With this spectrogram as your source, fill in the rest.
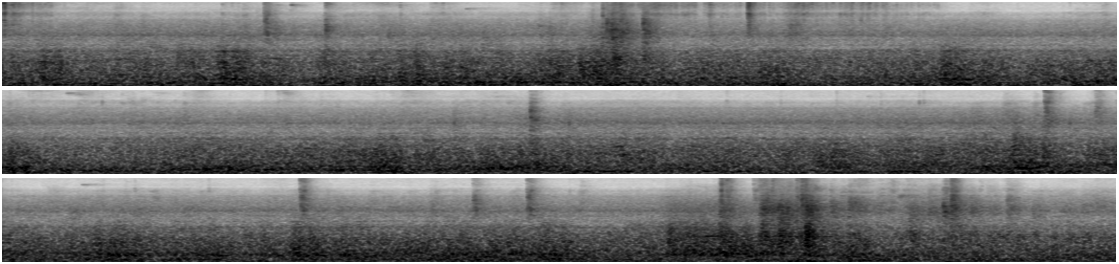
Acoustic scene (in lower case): subway train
